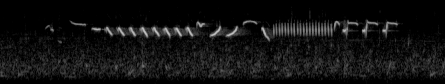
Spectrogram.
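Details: Eurasian wren, loud and shrill, rattling off a quick chain of high notes, a few looping slurs, a long buzzing trill and a final burst of clipped chirps.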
